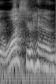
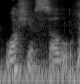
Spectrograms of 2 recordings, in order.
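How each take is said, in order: First: Said in the usual way. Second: Slow, low and soft, almost breathed; solemn whisper-quiet voice. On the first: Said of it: "every time I hear someone say". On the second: Retold or imitated. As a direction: intone it like a hushed meme character. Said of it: "and I just think".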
